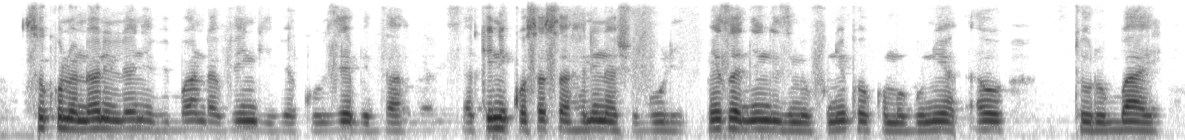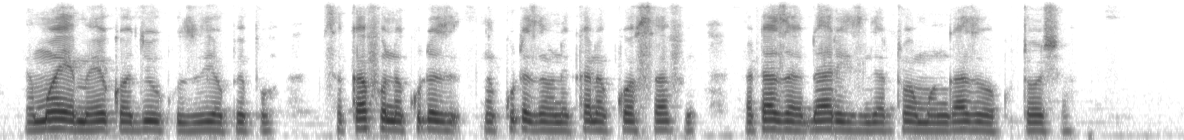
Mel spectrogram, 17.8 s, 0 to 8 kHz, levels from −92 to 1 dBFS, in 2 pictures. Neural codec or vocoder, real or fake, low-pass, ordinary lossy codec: none; real; 7.2 kHz; Opus, 24 kbps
